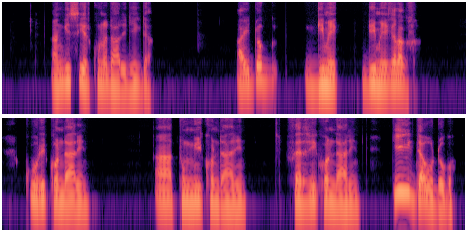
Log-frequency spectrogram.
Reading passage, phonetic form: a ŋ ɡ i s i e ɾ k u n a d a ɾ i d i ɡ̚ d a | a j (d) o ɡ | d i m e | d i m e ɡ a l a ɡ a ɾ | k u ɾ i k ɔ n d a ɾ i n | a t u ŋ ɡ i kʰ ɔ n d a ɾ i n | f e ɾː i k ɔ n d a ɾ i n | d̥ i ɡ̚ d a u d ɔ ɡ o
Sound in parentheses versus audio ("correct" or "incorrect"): correct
